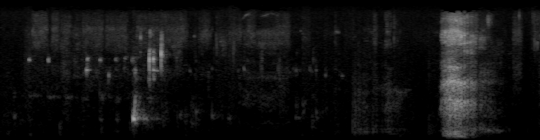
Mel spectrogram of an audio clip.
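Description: A wine bottle being uncorked: scattered small clicks and squeaky twists of the corkscrew, then a pause before a short, loud breathy pop as the cork comes free. No one speaks.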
